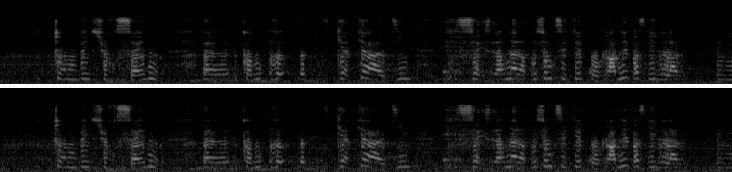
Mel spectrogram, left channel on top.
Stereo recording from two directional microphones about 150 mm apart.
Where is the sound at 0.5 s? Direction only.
15° right (ahead or behind).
